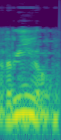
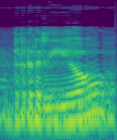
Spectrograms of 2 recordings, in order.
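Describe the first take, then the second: First: The stress falls on the i. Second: The i is unstressed and glides into o. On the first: The speaker calls it right. "en lugar de río" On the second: The speaker calls it wrong. "sonaría río"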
